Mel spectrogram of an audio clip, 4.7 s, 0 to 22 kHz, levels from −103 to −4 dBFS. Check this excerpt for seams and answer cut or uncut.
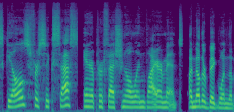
cut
